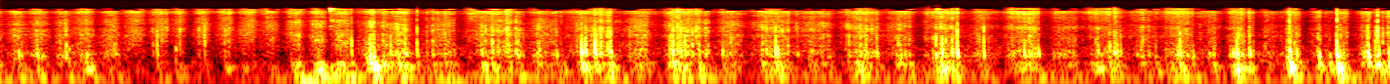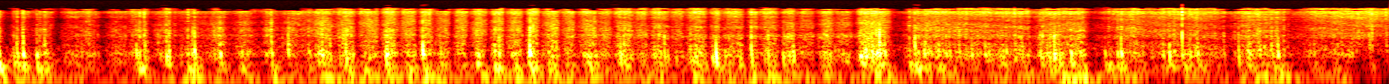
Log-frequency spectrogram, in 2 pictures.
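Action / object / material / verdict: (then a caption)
scrape / synthetic shag carpet / synthetic fibre / none. Fingertips scratch the pile of a thick synthetic shag carpet, producing a dense run of short, soft, muffled scrapes. The rustling is low and dull with little brightness, rising and falling steadily for about fourteen seconds.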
